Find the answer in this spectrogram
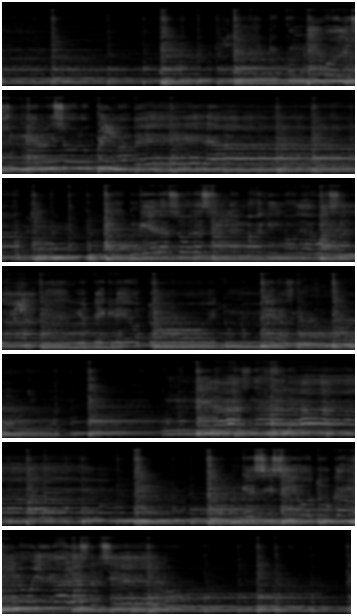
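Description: A man singing a slow ballad while strumming chords on an acoustic guitar, with a brief lull in the playing about two-thirds of the way through.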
